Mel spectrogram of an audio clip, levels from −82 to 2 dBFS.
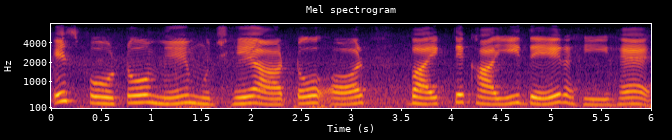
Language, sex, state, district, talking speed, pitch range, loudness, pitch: Hindi, female, Madhya Pradesh, Katni, 110 wpm, 210-245 Hz, -16 LUFS, 220 Hz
